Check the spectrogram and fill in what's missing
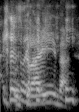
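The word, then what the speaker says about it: Ukraina (Україна): And even my pronunciation of Ukraine in Ukrainian at the end of the song was okay. So I was going to ask you about that. – Ukraina. Yeah. And checked in with my friends and they said, nope, you got it right.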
